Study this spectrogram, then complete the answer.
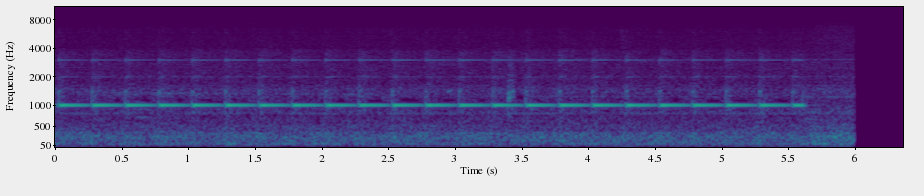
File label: alarm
